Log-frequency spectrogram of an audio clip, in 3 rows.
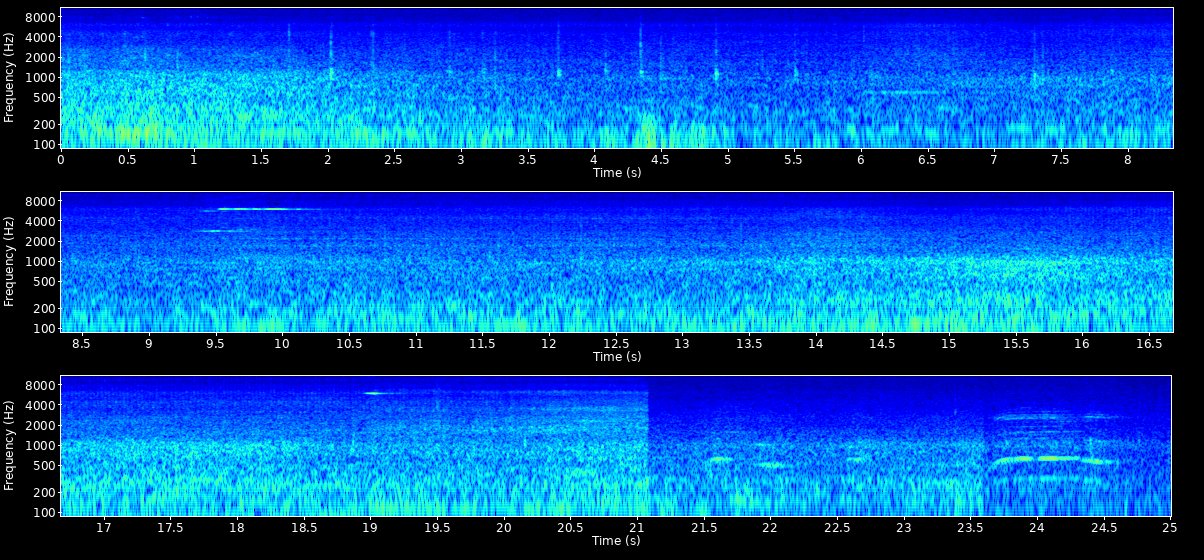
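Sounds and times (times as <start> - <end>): passing cars: 0.0 - 23.7
short sharp high squeak: 9.3 - 10.4, 18.9 - 19.5.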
